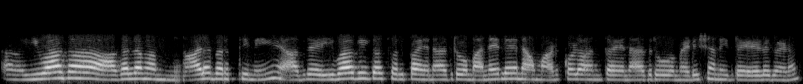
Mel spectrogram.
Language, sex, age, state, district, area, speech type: Kannada, female, 18-30, Karnataka, Hassan, rural, conversation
